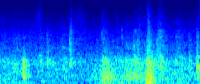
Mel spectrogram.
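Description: Inside the cabin of a Fountaine Pajot sailing catamaran beating into head seas: a run of knocks and rattles from the hull and fittings as the bows bash into the waves, over a steady rush of water. The loudest knock comes about one and a half seconds in.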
